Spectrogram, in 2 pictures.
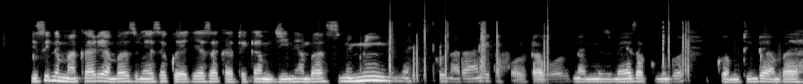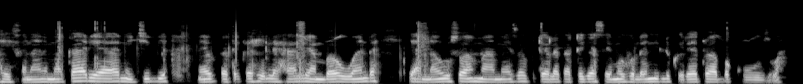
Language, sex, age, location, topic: Swahili, male, 25-35, Nakuru, finance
